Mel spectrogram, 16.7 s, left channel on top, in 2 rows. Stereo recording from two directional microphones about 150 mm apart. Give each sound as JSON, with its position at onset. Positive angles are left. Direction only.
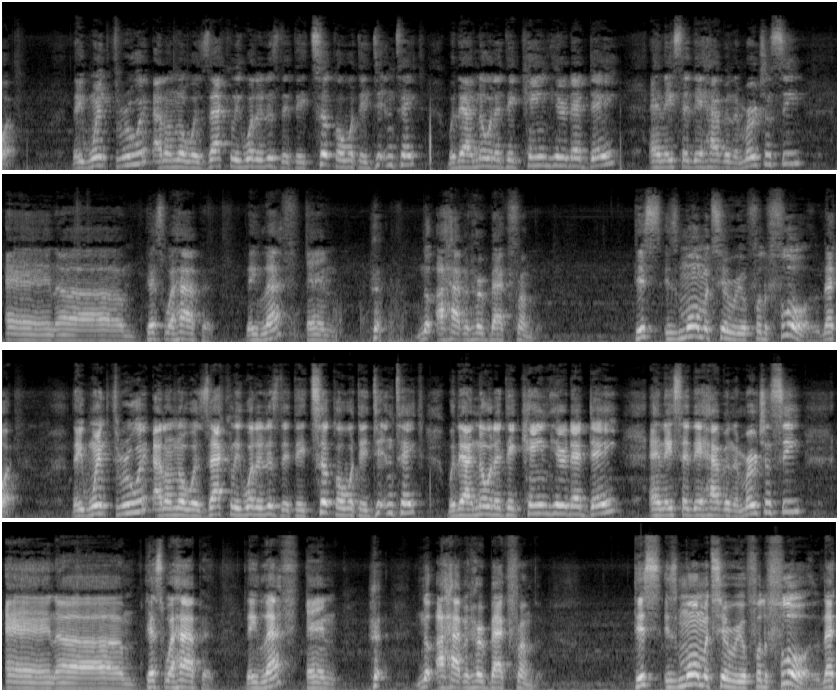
{"t": 0.7, "sound": "speech", "side_deg": -10}
{"t": 2.6, "sound": "speech", "side_deg": -20}
{"t": 2.9, "sound": "a man's voice", "side_deg": -10}
{"t": 12.6, "sound": "a man's voice", "side_deg": 0}
{"t": 14.7, "sound": "speech", "side_deg": -15}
